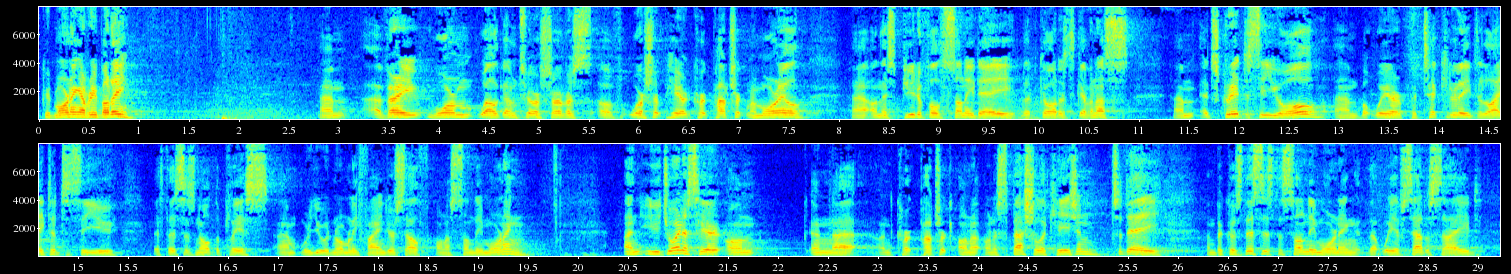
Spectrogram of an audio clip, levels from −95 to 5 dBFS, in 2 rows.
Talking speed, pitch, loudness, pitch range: 185 wpm, 140 Hz, -25 LUFS, 130-150 Hz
